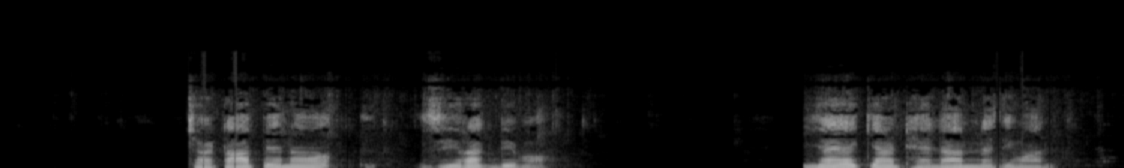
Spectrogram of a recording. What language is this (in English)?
Gawar-Bati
